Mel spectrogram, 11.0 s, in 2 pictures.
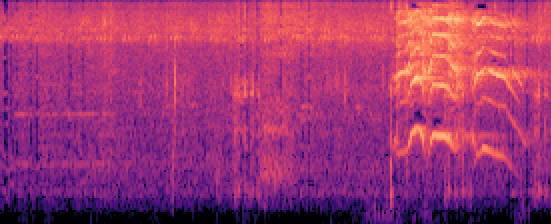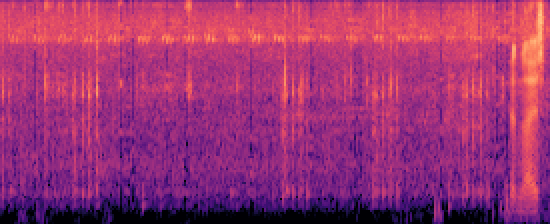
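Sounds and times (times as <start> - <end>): high insect trill: 0.0 - 11.0
bird call: 2.4 - 5.6.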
